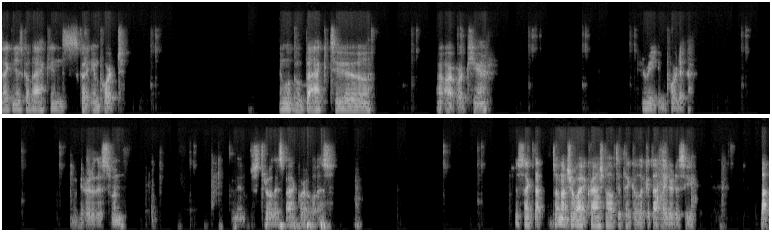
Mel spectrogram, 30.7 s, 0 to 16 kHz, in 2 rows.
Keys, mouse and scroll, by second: 18.3 Delete, 19.1 click, 19.5 scroll down 1, 20.5 click.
